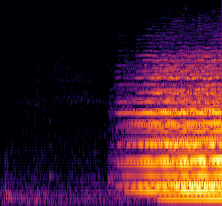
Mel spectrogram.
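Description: String quartet starts playing after about a second of near silence: the violins and viola enter on held bowed notes, and the cello joins half a second later on a low sustained note. Each instrument's pitch is tuned to the average annual temperature of one latitude band: cello for the equator, viola for the mid-latitudes, violins for the high latitudes and the Arctic.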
